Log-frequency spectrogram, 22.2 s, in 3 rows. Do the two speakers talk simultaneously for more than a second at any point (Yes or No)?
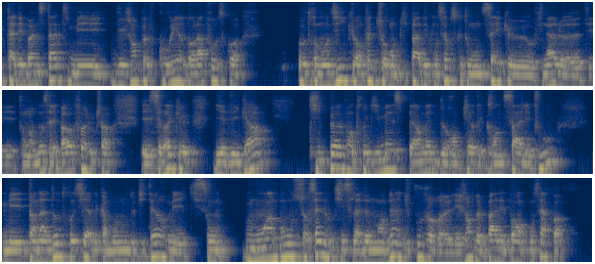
No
